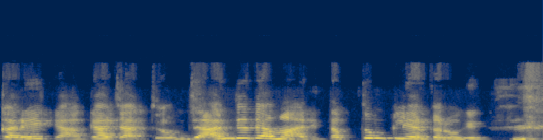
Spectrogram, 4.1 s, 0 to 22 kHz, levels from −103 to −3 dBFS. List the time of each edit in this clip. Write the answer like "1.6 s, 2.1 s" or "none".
none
